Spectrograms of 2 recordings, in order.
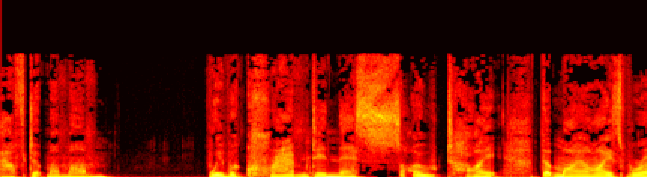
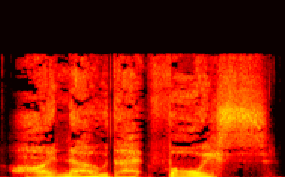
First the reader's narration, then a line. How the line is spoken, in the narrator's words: whispered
